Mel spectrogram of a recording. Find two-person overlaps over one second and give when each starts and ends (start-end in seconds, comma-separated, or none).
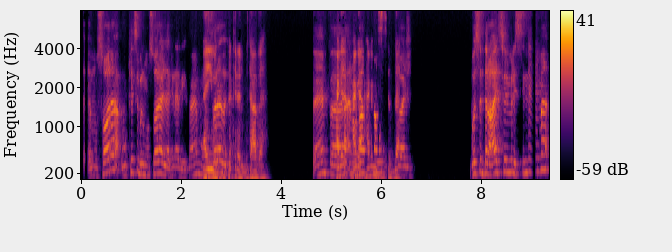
5.1-6.6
